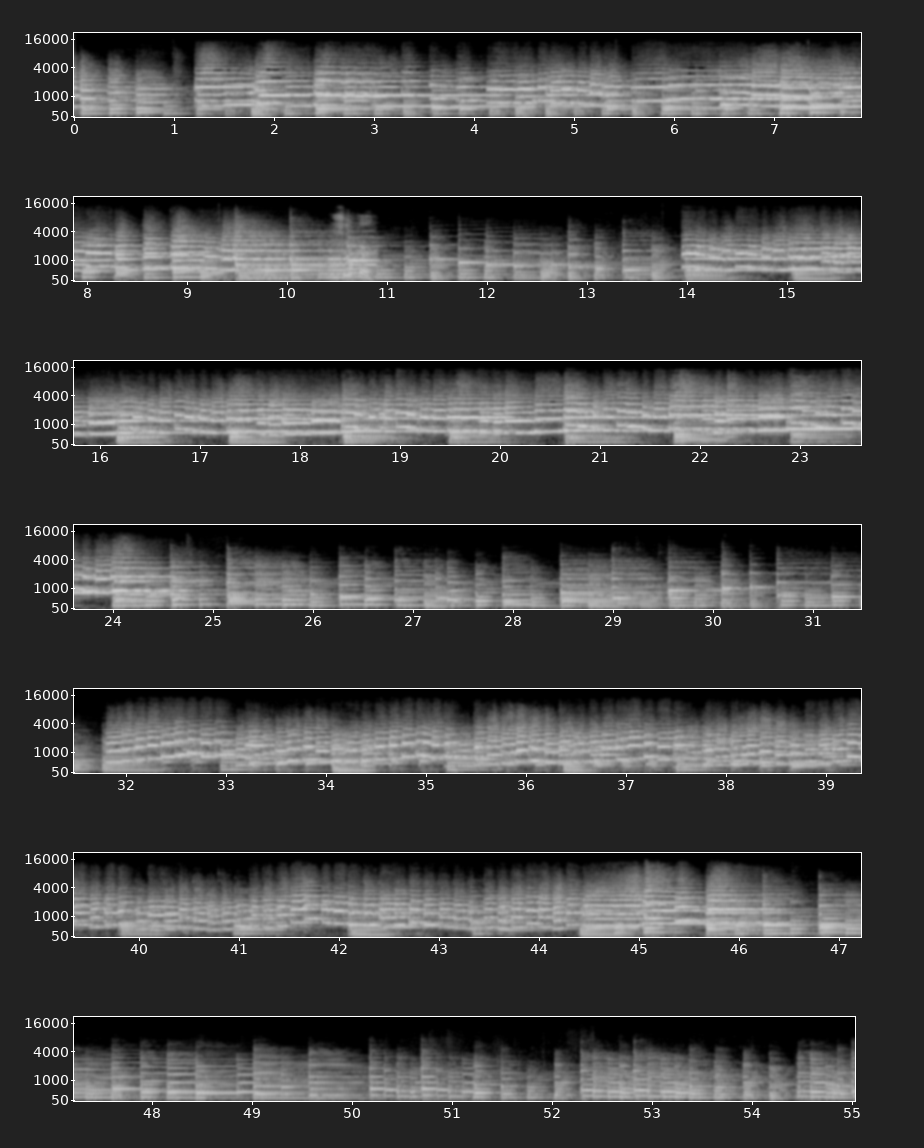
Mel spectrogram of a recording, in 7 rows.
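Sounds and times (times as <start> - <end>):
trumpets playing: 0.0 - 11.0, 14.0 - 24.8, 31.8 - 46.7
piano bass line: 0.0 - 55.0.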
